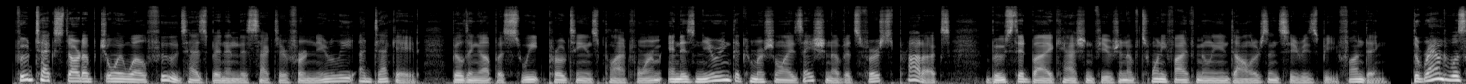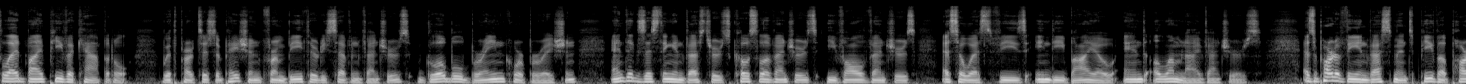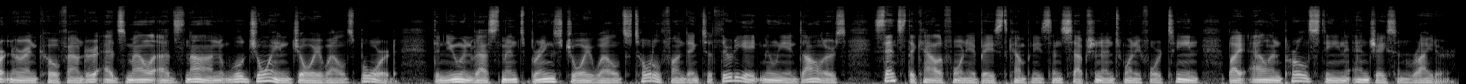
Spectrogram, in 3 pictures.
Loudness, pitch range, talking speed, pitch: -19 LUFS, 90-120 Hz, 150 wpm, 100 Hz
